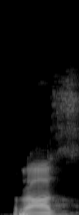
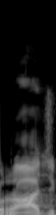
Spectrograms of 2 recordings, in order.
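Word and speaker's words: राज़: राज, और नीचे का राज। उच्चारण अलग हो रहा है। राज और राज झनकार के साथ उच्चारण किया जाता है, और इसी बिंदु को कहते हैं नुक्ता।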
